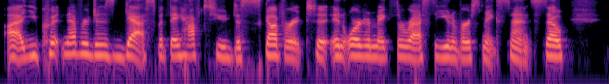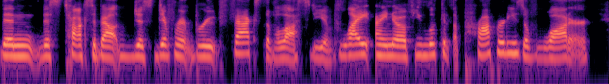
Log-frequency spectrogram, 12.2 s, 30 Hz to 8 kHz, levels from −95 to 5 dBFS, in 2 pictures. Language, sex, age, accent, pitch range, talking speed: English, female, 20-39, American, 180-215 Hz, 230 wpm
